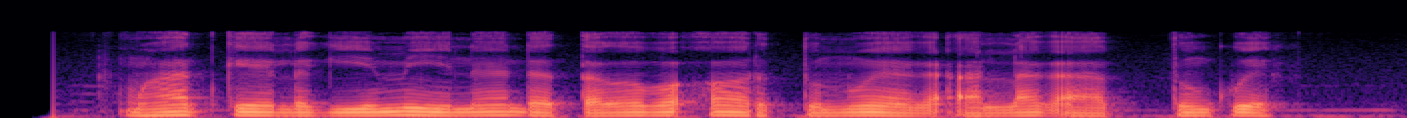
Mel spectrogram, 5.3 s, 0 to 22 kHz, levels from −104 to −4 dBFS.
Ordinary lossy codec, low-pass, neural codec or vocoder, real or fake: MP3, 96 kbps; 7.2 kHz; none; real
